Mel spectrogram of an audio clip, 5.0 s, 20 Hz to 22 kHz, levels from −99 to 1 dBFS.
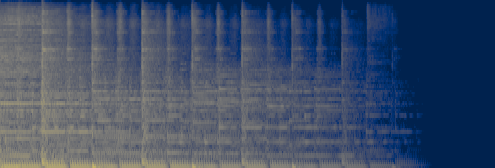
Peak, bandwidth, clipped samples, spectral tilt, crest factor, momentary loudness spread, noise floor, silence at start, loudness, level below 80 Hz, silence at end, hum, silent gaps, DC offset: -16 dBFS; over 20 kHz; under 0.1%; -3.5 dB/octave; 20 dB; 23 LU; -67 dBFS; 0 s; -33 LUFS; -40 dBFS; 1.35 s; none; none; under 0.1%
